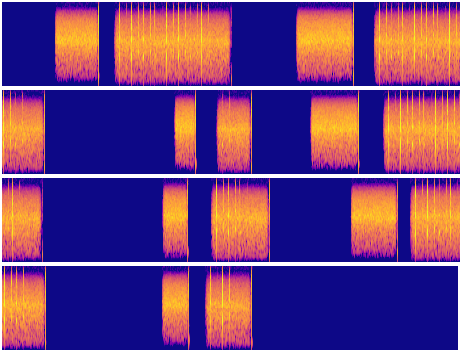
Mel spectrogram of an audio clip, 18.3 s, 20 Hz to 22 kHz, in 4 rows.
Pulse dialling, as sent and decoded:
8 / 9 / 1 / 8 / 3 / 6 / 2
8 9 1 8 3 6 2

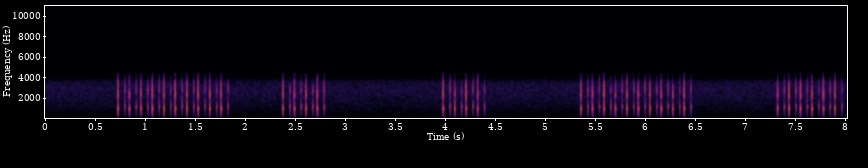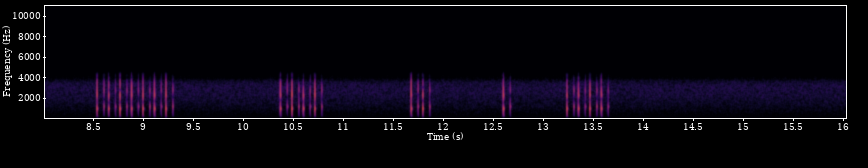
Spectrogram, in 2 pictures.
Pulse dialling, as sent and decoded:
10 / 4 / 4 / 10 / 6 / 7 / 4 / 2 / 1 / 4
0 4 4 0 6 7 4 2 1 4

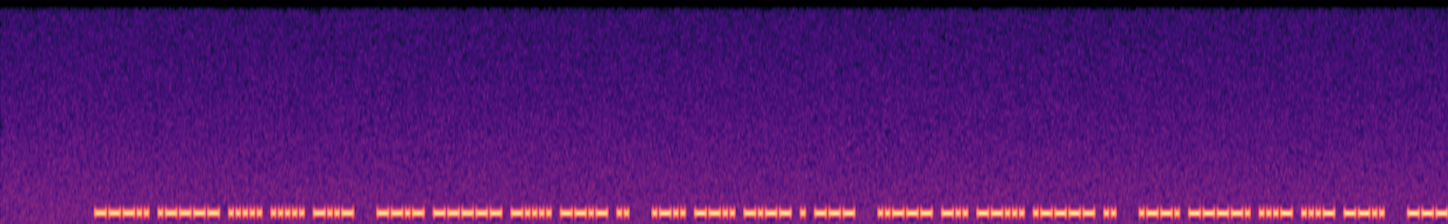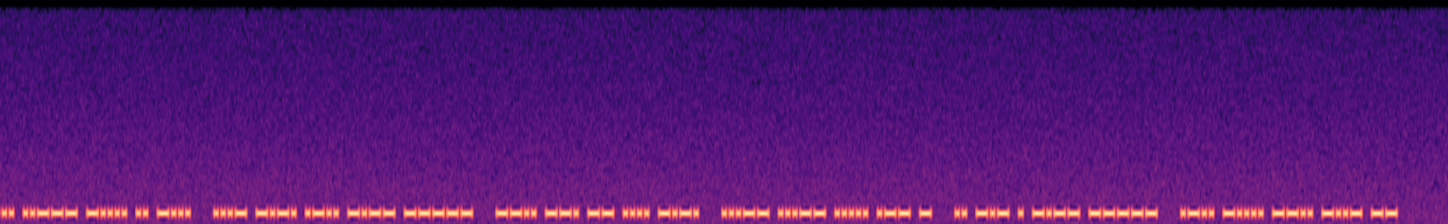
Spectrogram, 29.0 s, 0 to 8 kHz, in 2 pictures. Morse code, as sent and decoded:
---.. .---- ..... ..... -..- / --.- ----- -.... --.- .. / .-.. --.. -.-- . --- / ..--- -.. --... .---- .. / .--. ----. ...- ...- --.. / ---.. ..--- -.... .. -... / ...- -.-. .-.. -.-- ----- / --.. --. -- .... -.-. / ...-- ...-- ..... .-- - / .. -.- . -.-- ----- / .-.. -.... --.. -..- --
8155X Q06QI LZYEO 2D71I P9VVZ 826IB VCLY0 ZGMHC 335WT IKEY0 L6ZXM

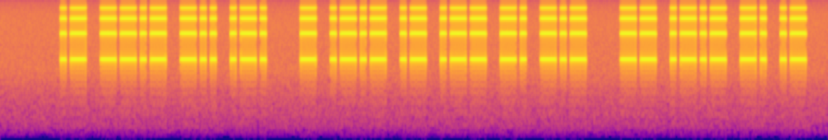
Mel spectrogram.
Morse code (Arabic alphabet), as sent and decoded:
.- --.- -.. .-. / - .-.- .- .-- -. -.- / -- .-.- -. .-
اقدر تعاونك معنا

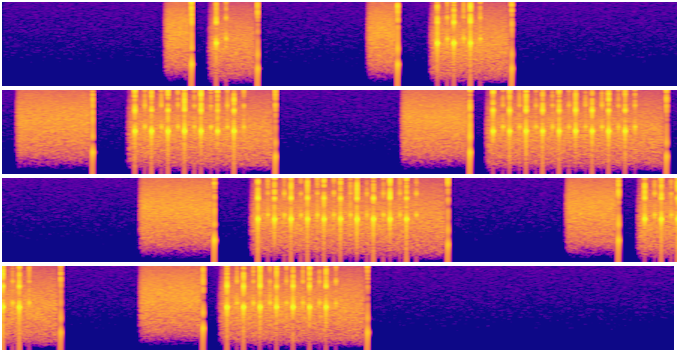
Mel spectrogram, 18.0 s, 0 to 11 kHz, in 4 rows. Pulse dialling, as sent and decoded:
1 / 3 / 7 / 9 / 10 / 4 / 7
1 3 7 9 0 4 7

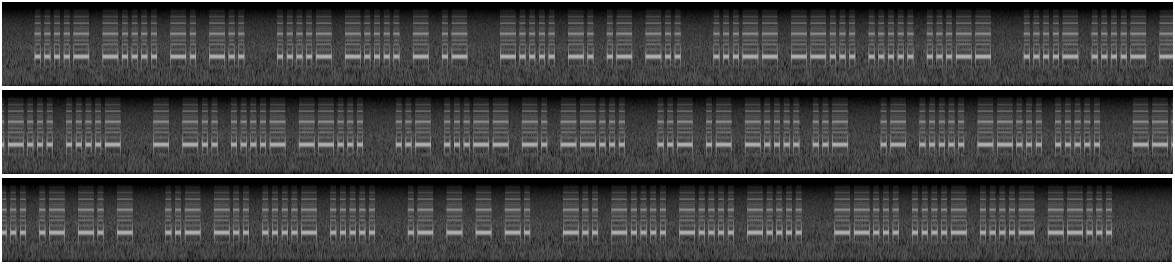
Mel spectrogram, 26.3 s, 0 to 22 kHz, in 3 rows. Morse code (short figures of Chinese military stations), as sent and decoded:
....- -.... -. -.. / ....- -.... - .- / -.... -. .- -.. / ...-- --... ..... ...-- / ....- ....- --... ....- / - -.. ....- --... / ..- ...-- -. --... / ..- .- -.... ..- / .- ..... --... ..... / --... .- -. - / ..- -.. ....- ..... / .- - - -. / -.. -.... -.... -.... / --... ....- ....- --...
4698 4601 6918 3753 4474 0847 2397 2162 1575 7190 2845 1009 8666 7447

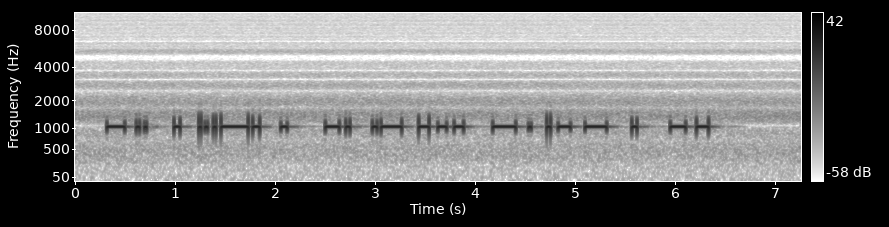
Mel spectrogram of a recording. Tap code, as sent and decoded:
none

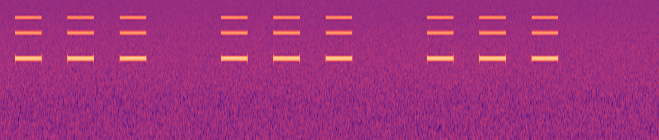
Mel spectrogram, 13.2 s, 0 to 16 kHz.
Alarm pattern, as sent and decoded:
3 beeps and a pause
temporal three

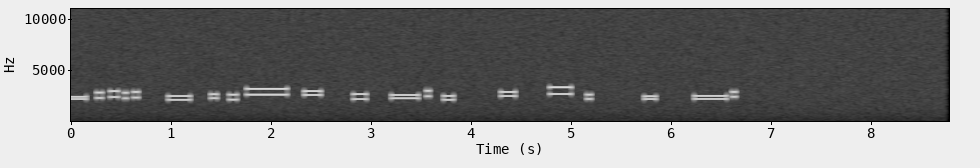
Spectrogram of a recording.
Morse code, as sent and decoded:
none

